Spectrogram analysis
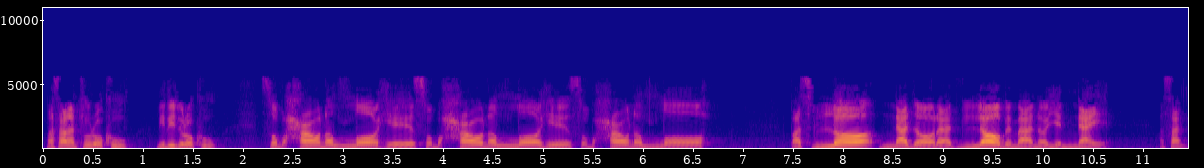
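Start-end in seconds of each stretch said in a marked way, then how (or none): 2.2-6.6 slow سبحان اللهِ, the h carried by a short i vowel; slow ruku recitation ending in لله-ِ; with kasra on h. Shown as a demonstration. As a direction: recite سبحان الله slowly, linking the final h with an i sound. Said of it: "یا حرکت میدید... کسره است".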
